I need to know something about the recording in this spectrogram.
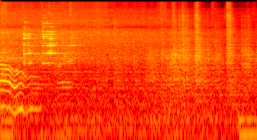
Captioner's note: tool clatters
